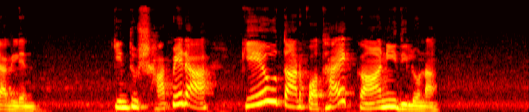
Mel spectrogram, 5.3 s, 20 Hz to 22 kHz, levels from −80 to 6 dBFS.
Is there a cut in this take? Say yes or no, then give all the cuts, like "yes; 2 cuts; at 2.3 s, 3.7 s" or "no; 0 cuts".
no; 0 cuts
